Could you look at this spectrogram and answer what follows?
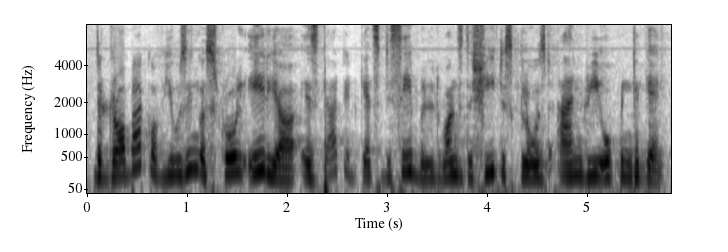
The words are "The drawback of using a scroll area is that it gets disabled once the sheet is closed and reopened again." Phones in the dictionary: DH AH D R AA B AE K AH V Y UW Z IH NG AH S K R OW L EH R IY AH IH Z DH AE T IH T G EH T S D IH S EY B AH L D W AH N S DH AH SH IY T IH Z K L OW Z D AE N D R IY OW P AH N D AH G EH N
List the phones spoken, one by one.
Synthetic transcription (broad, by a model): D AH D R AA B AE K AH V Y UW Z IH NG AH S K R OW L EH R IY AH IH Z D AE T IH T G EH T S D IH S EY B AH L D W AH N S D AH SH IY T IH Z K L OW Z D AE N D R IY OW P AH N D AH G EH N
